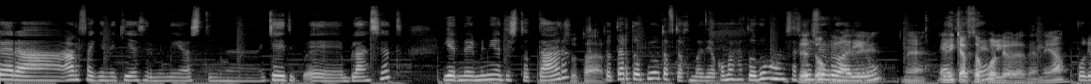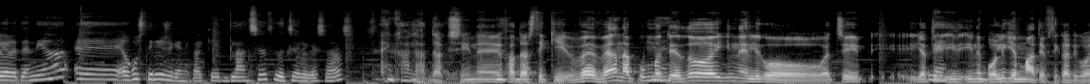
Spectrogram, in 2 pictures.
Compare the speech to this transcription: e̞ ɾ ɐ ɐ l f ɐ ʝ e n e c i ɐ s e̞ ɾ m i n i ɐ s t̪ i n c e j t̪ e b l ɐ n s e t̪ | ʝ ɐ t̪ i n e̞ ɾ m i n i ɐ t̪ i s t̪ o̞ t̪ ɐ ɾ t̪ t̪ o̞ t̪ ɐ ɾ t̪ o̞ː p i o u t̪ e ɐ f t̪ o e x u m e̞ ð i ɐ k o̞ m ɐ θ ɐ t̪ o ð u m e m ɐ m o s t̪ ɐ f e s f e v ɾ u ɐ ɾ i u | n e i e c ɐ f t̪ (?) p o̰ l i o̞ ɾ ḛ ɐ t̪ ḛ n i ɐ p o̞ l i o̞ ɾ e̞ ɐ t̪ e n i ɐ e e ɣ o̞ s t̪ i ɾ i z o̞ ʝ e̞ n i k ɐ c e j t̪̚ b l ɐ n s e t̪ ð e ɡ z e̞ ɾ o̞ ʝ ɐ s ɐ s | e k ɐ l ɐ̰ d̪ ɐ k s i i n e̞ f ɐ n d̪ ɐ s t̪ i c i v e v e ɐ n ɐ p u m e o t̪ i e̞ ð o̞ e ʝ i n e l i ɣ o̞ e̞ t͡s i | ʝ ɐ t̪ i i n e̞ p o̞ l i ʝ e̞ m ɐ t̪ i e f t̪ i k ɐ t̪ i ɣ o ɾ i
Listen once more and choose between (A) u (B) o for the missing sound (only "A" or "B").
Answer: B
